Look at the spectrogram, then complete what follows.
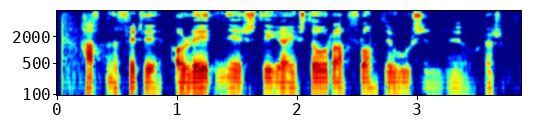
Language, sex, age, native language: Icelandic, male, 14, Icelandic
